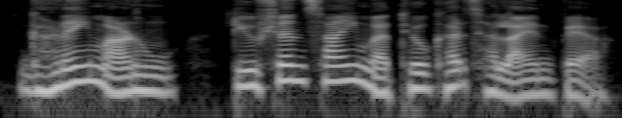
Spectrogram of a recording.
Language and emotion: Sindhi, neutral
